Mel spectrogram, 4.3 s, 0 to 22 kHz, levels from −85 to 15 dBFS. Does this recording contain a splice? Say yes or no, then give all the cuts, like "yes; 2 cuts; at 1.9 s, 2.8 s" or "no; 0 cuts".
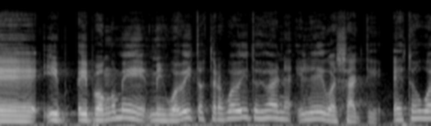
no; 0 cuts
